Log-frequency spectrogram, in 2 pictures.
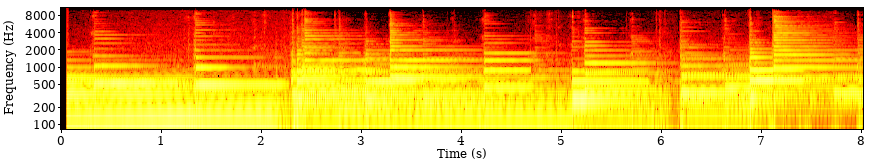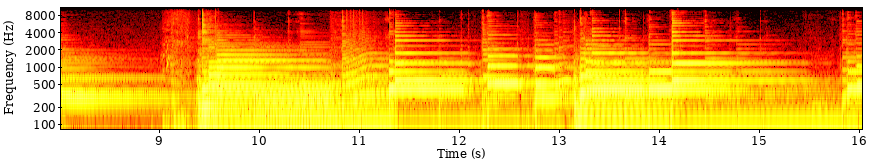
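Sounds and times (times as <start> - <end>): plucked guitar-like chords: 0.0 - 16.0.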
